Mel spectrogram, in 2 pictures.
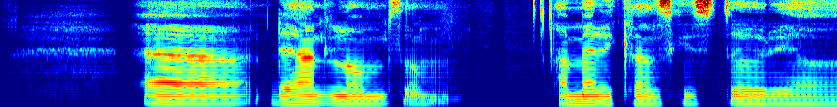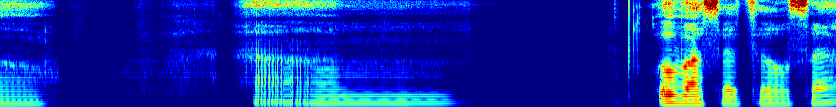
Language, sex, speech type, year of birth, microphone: Norwegian, female, spontaneous, 1988, Shure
